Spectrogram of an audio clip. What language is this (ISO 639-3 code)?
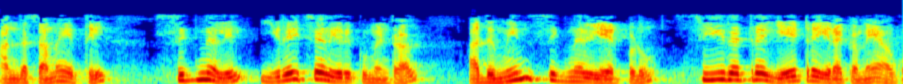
tam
